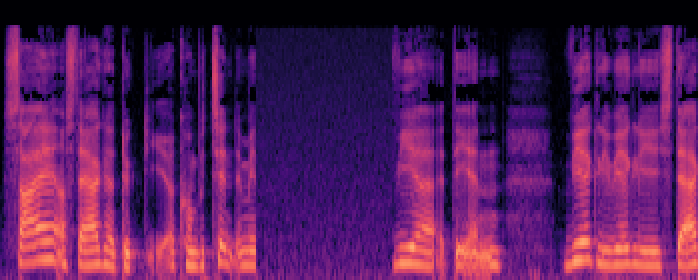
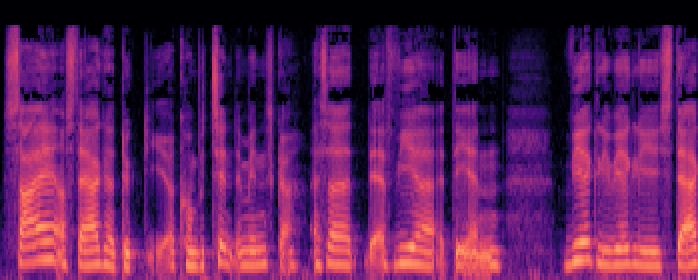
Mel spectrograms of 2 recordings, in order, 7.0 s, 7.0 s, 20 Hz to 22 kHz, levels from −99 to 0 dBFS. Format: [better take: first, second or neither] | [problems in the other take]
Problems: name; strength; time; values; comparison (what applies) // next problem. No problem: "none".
second | audio cutting out; at 2.5 s for 1.5 s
